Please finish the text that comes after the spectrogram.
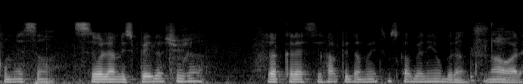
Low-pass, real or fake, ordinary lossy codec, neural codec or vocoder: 7.2 kHz; real; none; none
